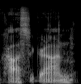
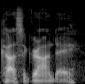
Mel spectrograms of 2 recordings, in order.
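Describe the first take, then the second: First: It uses the local pronunciation of the name. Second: It uses a pronunciation based on the spelling. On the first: The speaker is from the place. "it's Casa Grande if you're from Casa Grande" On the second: The speaker is only reading the name. "if you're just reading it, it looks like Casa Grande"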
